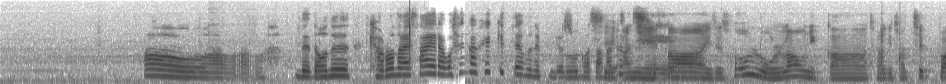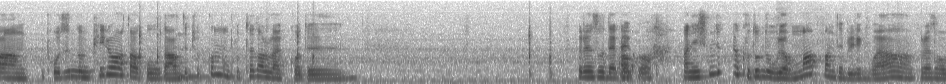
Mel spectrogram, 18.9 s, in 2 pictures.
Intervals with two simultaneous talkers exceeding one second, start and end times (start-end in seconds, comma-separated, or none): 5.6-6.8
